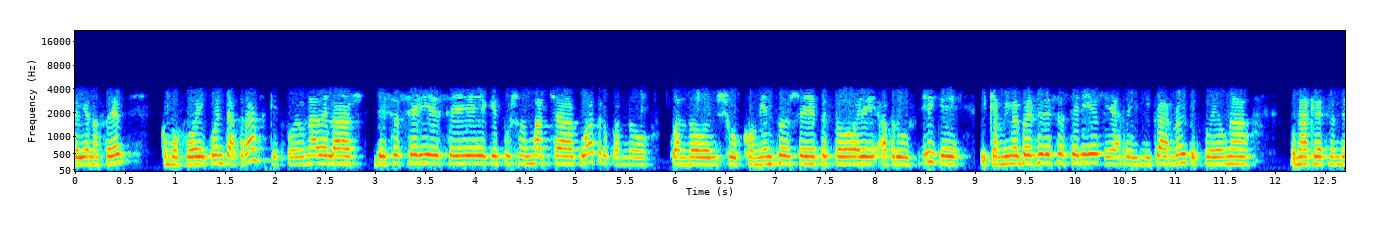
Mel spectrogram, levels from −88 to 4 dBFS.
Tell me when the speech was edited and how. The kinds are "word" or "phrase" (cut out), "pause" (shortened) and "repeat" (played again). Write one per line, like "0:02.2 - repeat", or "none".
0:02.9 - pause
0:05.8 - pause
0:09.0 - pause
0:10.3 - word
